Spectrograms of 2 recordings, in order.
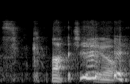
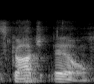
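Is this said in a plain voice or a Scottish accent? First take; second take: Scottish; plain. First: It is said in a heavy Scottish accent. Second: It is said in a plain, regular voice.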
